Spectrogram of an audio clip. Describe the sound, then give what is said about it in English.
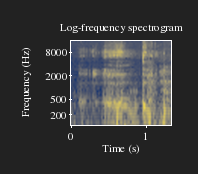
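A low, drawn-out belch rumbles for about a second, with a second short burp right after it, heard alone with no talking. “Sorry, I'm going to belch off Mike.”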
